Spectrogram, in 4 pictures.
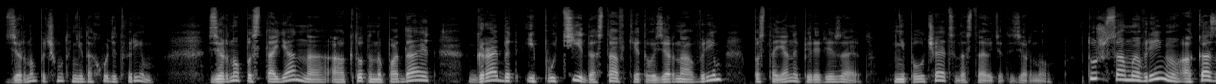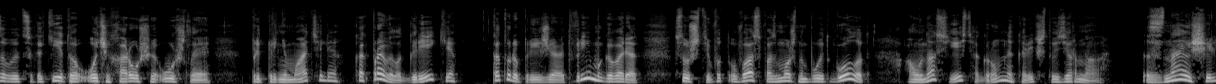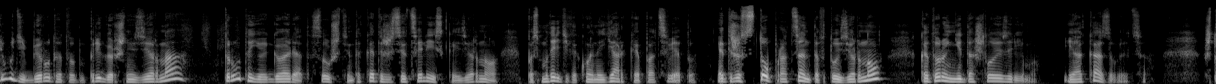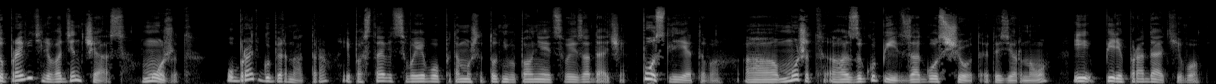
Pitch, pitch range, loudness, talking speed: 130 Hz, 115-160 Hz, -26 LUFS, 155 wpm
